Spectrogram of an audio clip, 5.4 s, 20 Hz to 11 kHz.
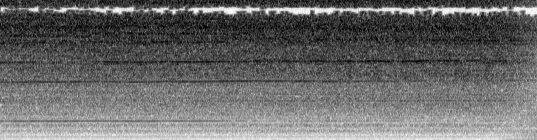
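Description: Small grinder with a 2-inch Roloc disc, spinning with a faint, steady high whine and hiss. It stops near the end.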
